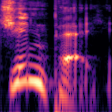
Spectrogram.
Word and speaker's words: Jinpei: You are correct in that Keop was just a kid named Junpei, pronounced Jinpei in the original.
